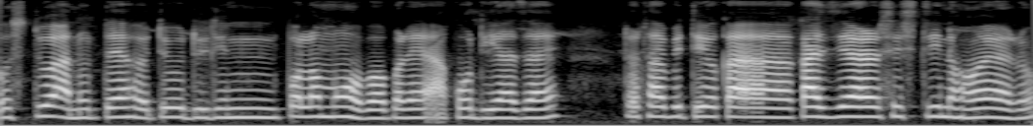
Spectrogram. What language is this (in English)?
Assamese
